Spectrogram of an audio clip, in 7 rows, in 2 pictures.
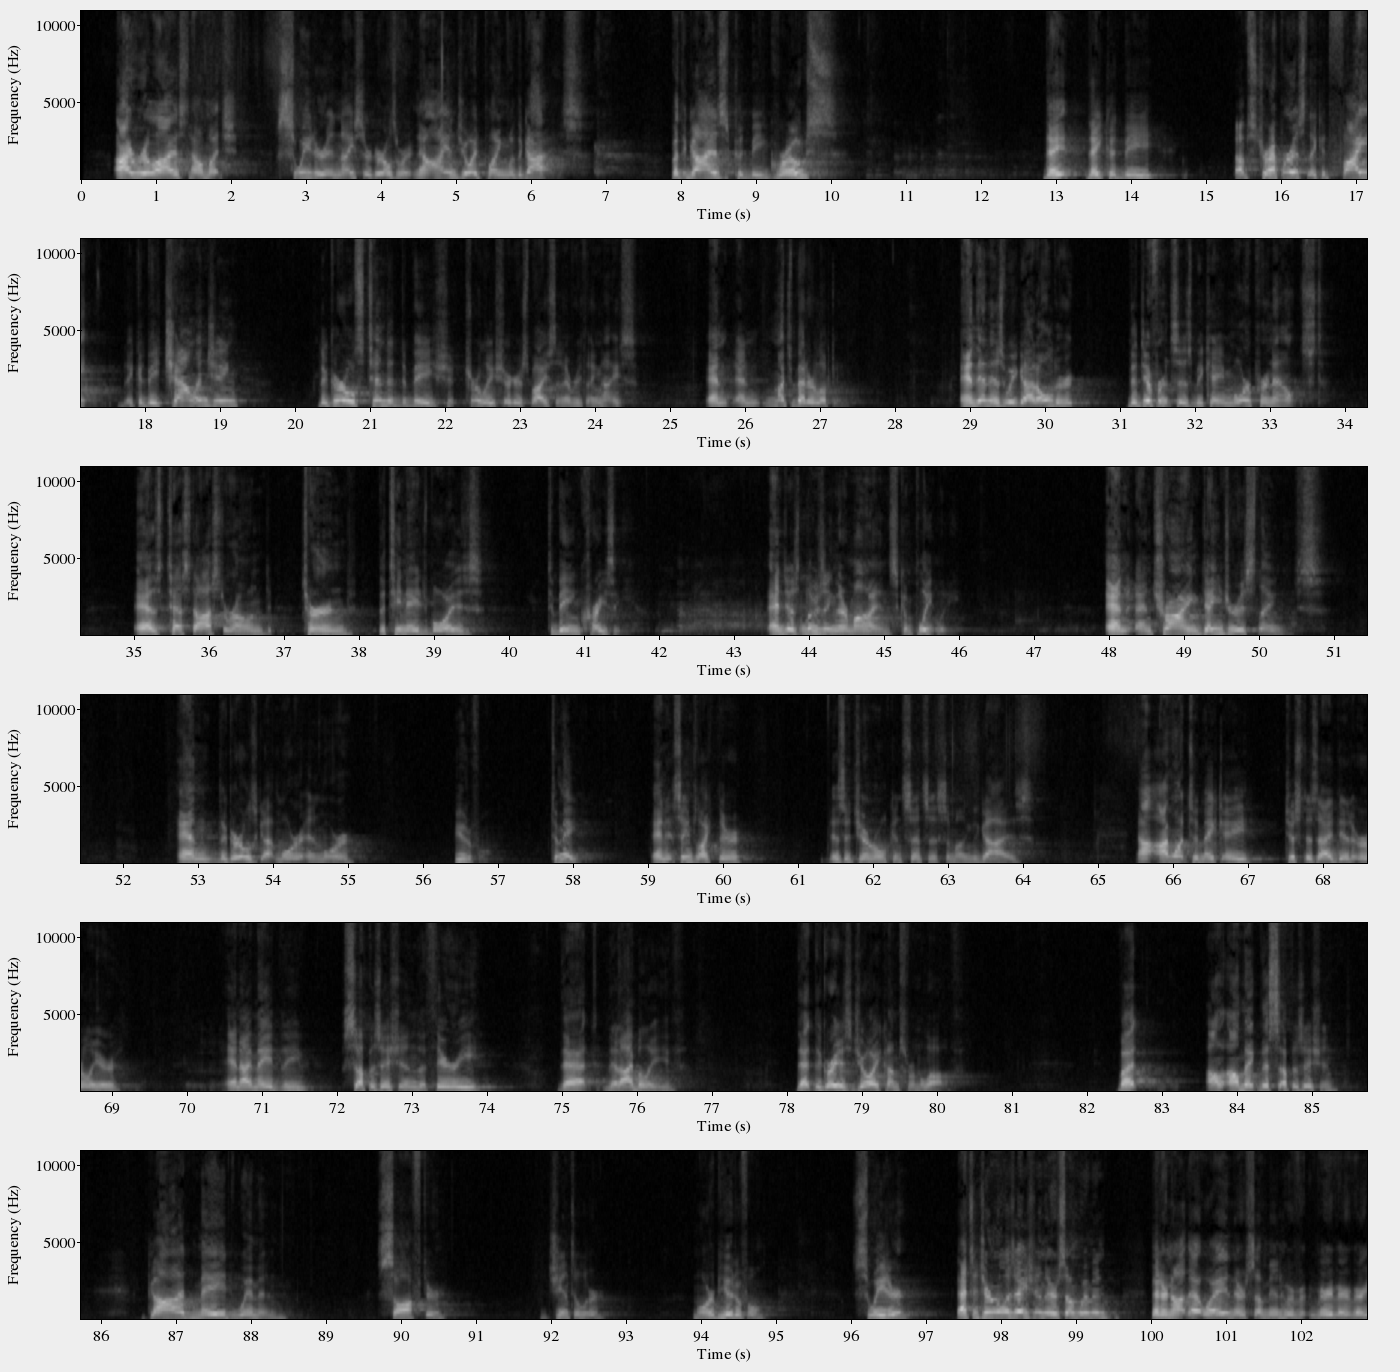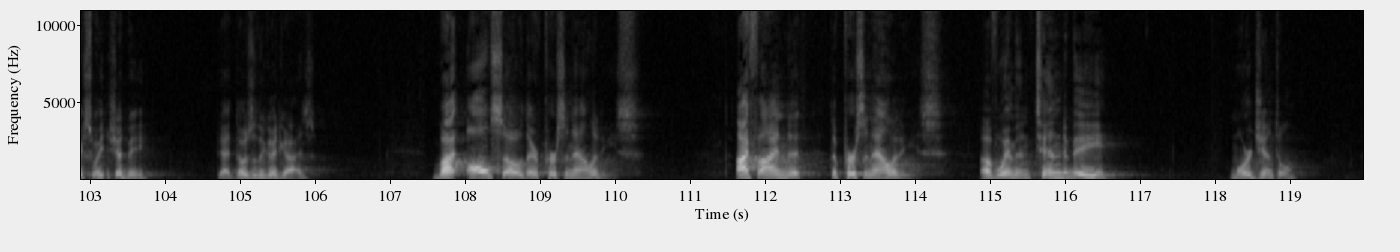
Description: Due to a technical issue, the first 6 minutes of this message was not recorded.
This sermon was given at the Ocean City, Maryland 2022 Feast site.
